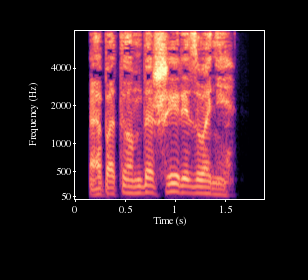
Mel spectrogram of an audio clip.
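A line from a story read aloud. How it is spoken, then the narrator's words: Hoarse. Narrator (Russian): хрипло отозвался Агава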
